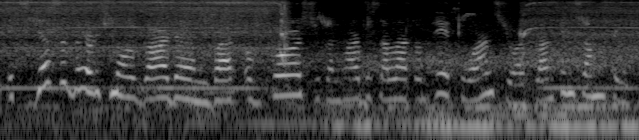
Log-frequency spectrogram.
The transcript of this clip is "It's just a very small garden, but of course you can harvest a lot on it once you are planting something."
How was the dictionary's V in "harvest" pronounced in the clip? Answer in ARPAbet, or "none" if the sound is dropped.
B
